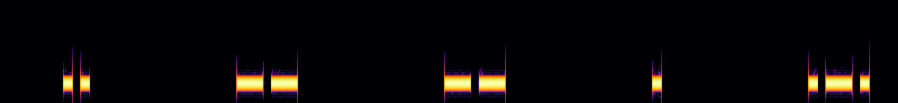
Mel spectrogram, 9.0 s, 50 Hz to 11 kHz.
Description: Morse code, heard as a keyed tone, about 14 wpm, spaced as for 5 wpm, 680 Hz. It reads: IMMER
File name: Morsekurs / Witze / Witz 16. Mai 2023 25 F70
